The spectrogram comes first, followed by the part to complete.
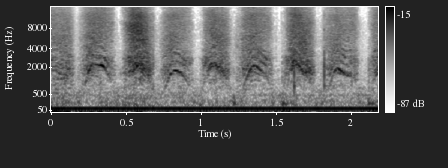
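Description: A hand rubbing quickly back and forth over the slick, rubbery Speed Skin material on a CCM Extreme Flex III goalie leg pad, a run of short scraping strokes, about four or five a second. The material is made for sliding on the ice.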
